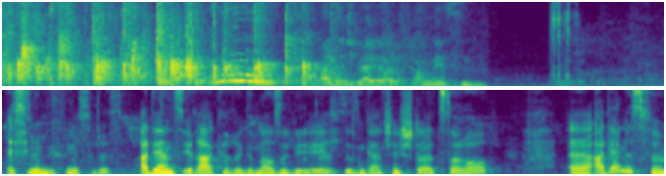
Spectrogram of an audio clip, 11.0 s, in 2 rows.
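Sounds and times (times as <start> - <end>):
applause: 0.0 - 3.3
speech: 3.0 - 4.7, 5.6 - 11.0.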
